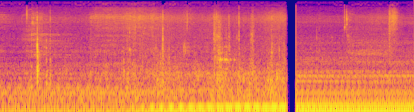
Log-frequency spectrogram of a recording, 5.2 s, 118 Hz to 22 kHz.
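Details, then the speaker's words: 1991 Chevy K1500 V8 at warm idle in closed loop, oxygen sensor relocated downstream of aftermarket headers, catalytic converter gone: idle steady but way too high, persistent unresolved idle problem. "The truck is still idling way too high."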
